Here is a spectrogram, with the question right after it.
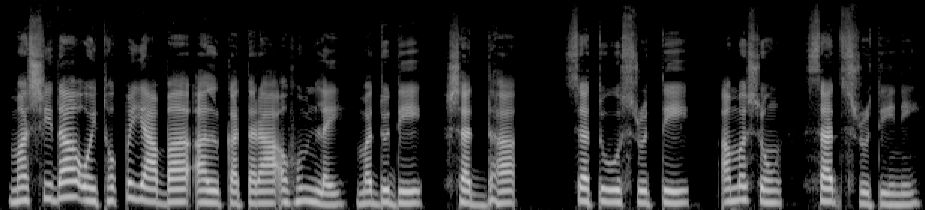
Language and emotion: Manipuri, neutral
